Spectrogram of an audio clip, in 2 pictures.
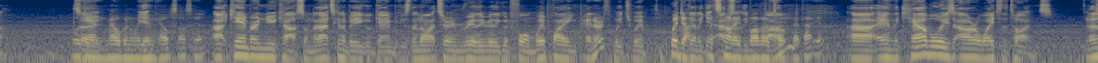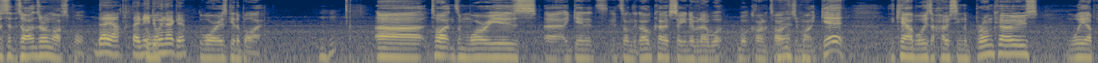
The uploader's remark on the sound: sit in the car and yell for half an hour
